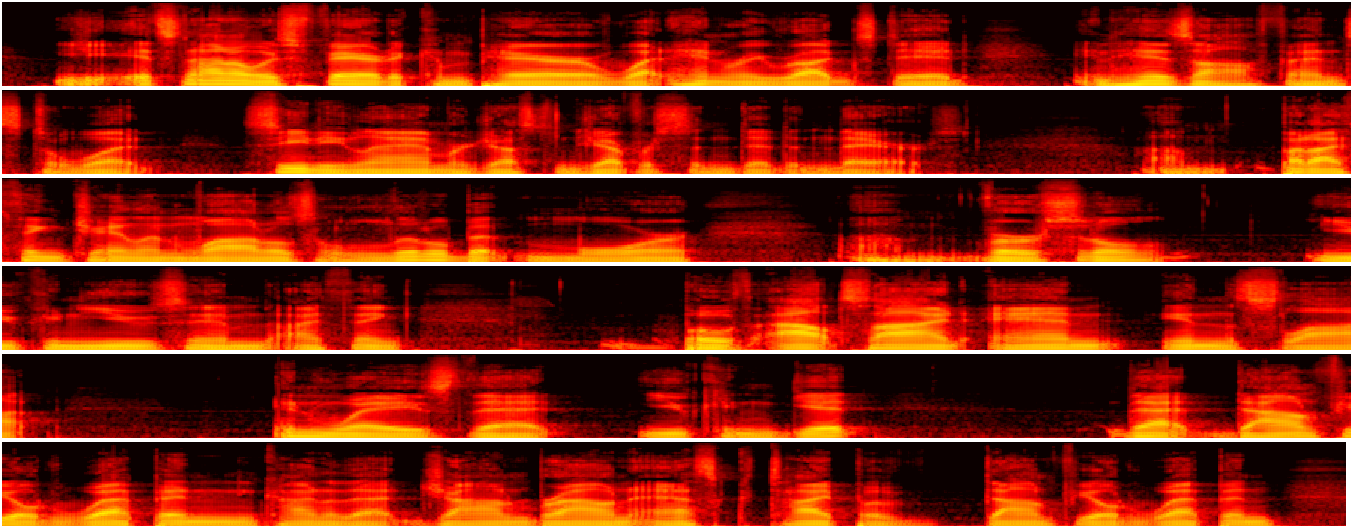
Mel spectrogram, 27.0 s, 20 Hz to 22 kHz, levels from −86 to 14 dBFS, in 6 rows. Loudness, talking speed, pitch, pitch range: -23 LUFS, 145 wpm, 85 Hz, 85-95 Hz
